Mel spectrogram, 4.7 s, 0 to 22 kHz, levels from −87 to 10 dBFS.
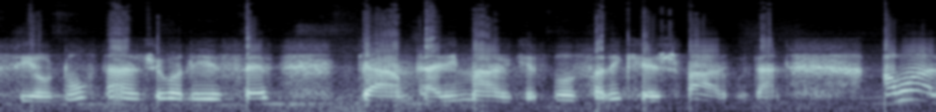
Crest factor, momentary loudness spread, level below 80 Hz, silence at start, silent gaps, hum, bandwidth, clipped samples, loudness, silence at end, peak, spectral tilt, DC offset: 12 dB; 5 LU; -52 dBFS; 0 s; none; none; 19 kHz; 0.2%; -11 LUFS; 0 s; 0 dBFS; -2 dB/octave; under 0.1%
